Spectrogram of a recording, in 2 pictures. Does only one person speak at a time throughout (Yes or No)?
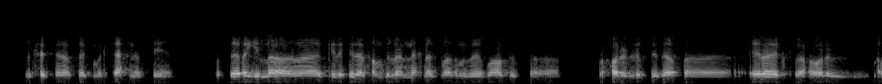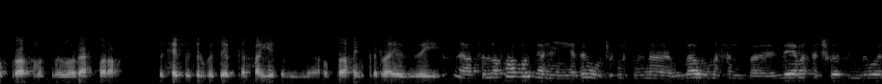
Yes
